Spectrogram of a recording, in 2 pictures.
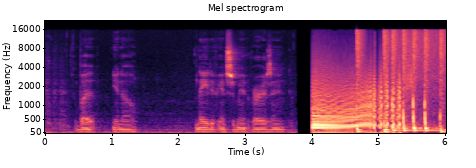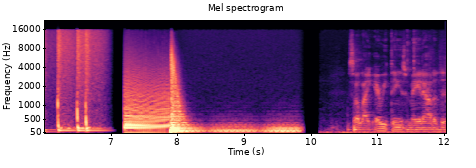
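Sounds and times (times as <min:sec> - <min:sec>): low buzzing synth drone: 0:07.2 - 0:09.9
synth filter sweep: 0:07.2 - 0:09.9
stepping synth bass line: 0:07.4 - 0:09.9
sharp percussive synth hits: 0:07.8 - 0:09.8.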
